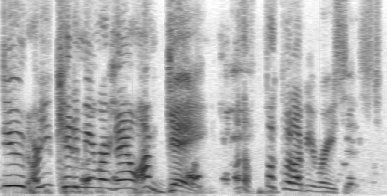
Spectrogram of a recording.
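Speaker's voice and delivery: fast indignant disbelief; indignant outburst. Retold or imitated. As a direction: fire back, stunned and offended. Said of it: "I was like".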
